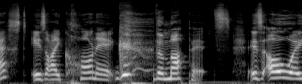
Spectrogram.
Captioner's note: laughs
